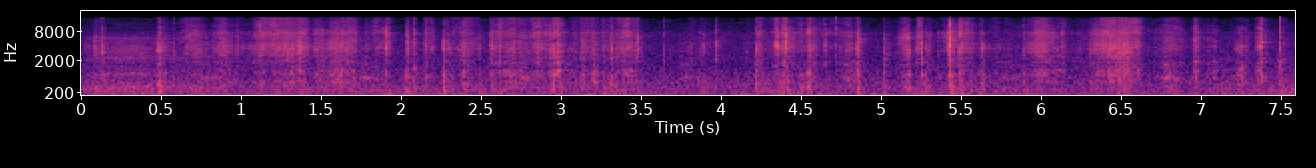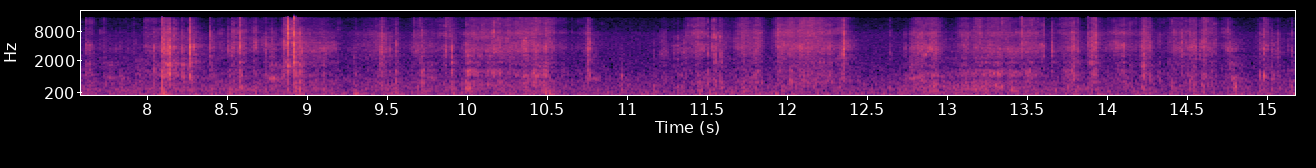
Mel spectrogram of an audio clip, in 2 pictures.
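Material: Foil cardboard.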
